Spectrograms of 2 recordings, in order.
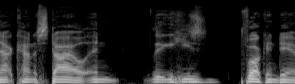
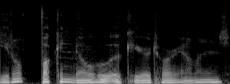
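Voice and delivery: ordinary delivery

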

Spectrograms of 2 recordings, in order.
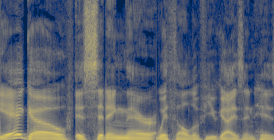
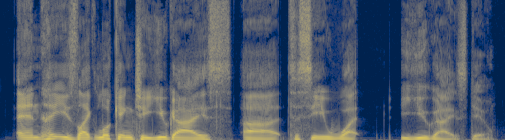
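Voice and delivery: ordinary delivery

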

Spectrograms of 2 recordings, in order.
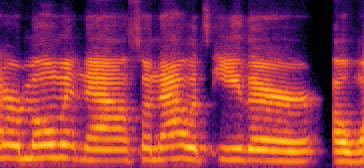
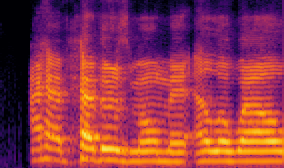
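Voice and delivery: ordinary delivery

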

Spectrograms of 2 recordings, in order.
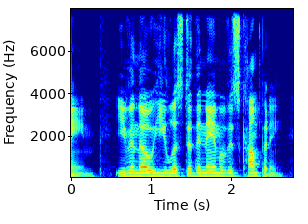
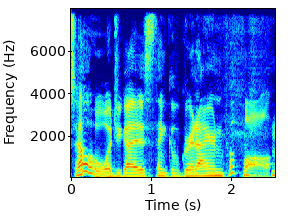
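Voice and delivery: play-acted nervous, shaky wobble, yet imposing; 4 dB louder than usual. Retelling a video where someone questions two friends on camera, imitating a shaky, nervous voice. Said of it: "the voice sort of shaky, sort of nervous".

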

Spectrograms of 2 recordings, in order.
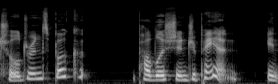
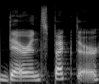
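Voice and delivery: usual speaking voice

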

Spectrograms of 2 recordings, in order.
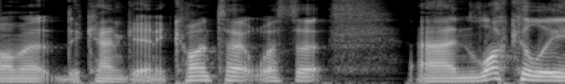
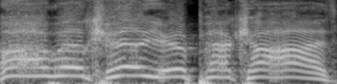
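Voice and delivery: menacing, drawn-out, very high and loud; 5 dB louder than usual. Acting out a Klingon threatening the captain: imitating an angry Klingon. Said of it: "I sense he's very angry".

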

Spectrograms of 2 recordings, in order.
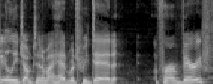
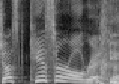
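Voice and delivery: acted-out, high-pitched screaming; 7 semitones higher than usual. Speaker recalls a woman in the front row during an improv scene, retelling a scream. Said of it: "just started screaming".

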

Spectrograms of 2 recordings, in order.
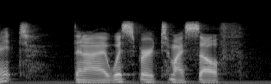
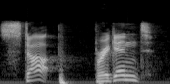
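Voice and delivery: very high-pitched shouted yell; 10 semitones higher, 4 dB louder than usual. Chasing a fleeing person over a hill, in character: yelling. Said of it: "And I'm gonna yell".

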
